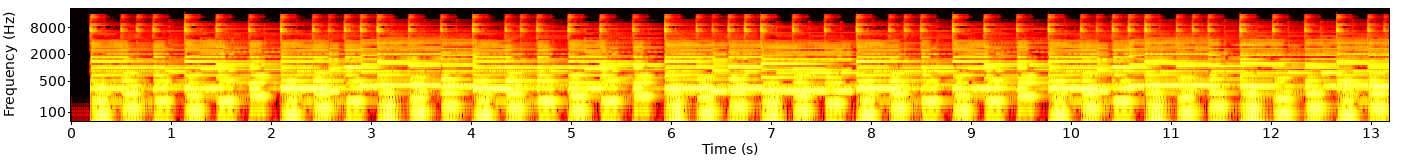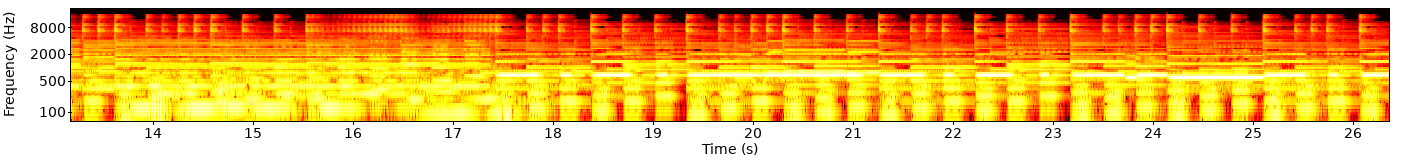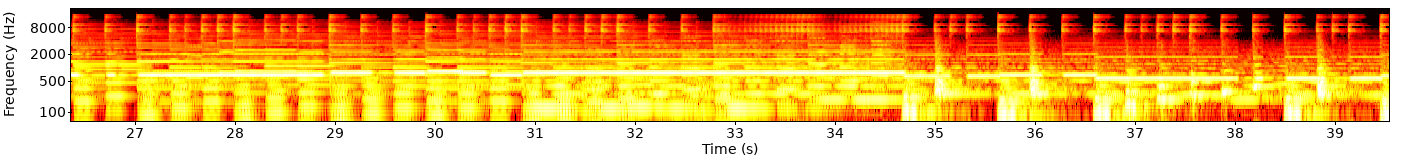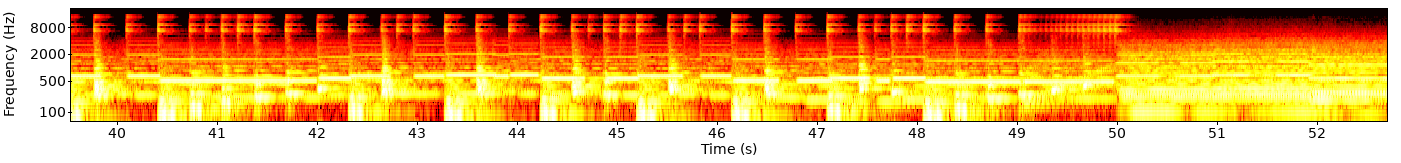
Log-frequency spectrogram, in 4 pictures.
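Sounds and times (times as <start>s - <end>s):
NEC XR385 sound module in GS mode: 0.3s - 52.6s.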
